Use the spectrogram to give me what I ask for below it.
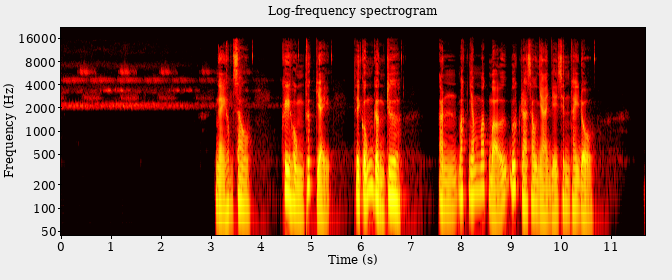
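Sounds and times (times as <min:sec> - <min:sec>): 
crickets and other insects chirping in a garden at night: 0:00.0 - 0:05.4
speech: 0:03.1 - 0:06.9, 0:07.6 - 0:10.7.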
